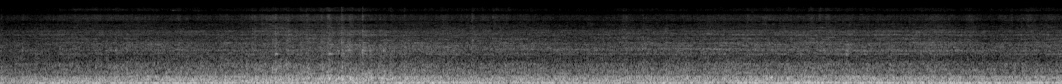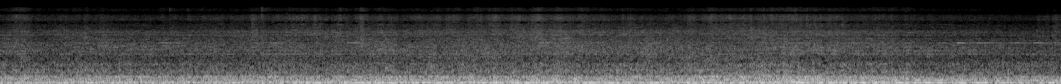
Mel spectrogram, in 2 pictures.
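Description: CSX freight train rolling past close by, with a steady heavy rumble of wheels on rail and faint scattered clicks.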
